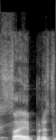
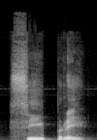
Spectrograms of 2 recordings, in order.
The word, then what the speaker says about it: Cy-près: इसको कुछ लोग साइप्रेस भी प्रोनाउंस करते हैं। लेकिन इसकी सही प्रोनाउंसिएशन है सी प्रे।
